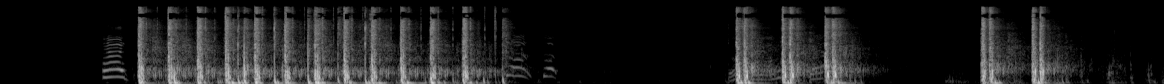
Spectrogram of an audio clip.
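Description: Close-range small-arms gunfire: about four seconds of rapid shots in quick succession, then after a pause of about two seconds three shots, and then two more. A man shouts just before the first shooting starts.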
